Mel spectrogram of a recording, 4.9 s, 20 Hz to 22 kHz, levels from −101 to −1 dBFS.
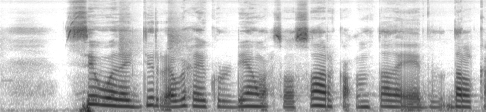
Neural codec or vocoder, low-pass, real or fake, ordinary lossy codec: none; none; real; none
